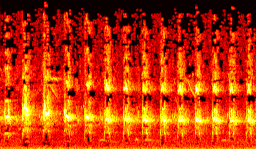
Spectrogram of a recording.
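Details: A Rufous hornero at its nest building site gives a loud, steady series of harsh, shrill notes, about three each second, with no other sounds standing out.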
